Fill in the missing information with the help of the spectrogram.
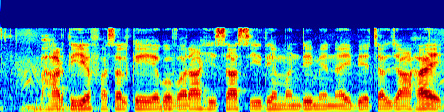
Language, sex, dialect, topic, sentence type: Magahi, male, Southern, agriculture, statement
